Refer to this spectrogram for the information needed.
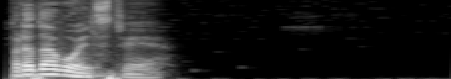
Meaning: food (supply); foodstuffs, provisions, rations
- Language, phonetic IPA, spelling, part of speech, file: Russian, [prədɐˈvolʲstvʲɪje], продовольствие, noun, Ru-продовольствие.ogg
